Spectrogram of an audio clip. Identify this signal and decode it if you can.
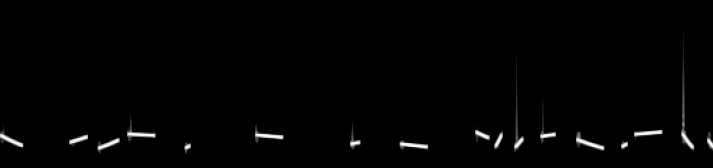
Bird-like chirps. There is no code.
